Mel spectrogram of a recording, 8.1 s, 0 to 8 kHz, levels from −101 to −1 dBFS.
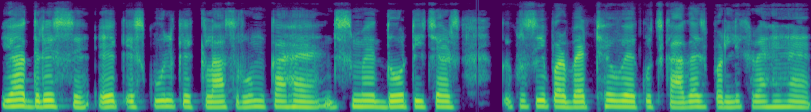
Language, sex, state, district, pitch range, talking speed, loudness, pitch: Hindi, male, Bihar, Samastipur, 145-155 Hz, 170 wpm, -19 LUFS, 150 Hz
